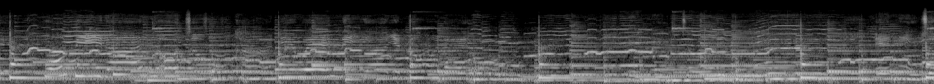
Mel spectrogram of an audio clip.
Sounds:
Music

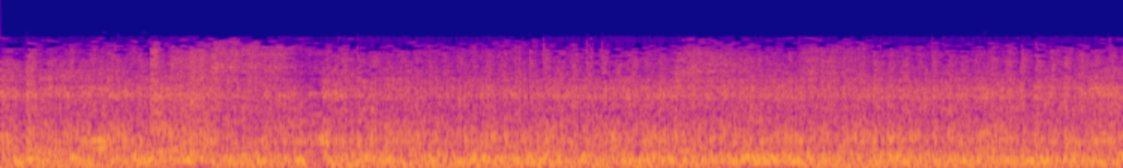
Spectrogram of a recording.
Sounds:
Heavy metal, Guitar, Rock music, Music, Musical instrument, Plucked string instrument

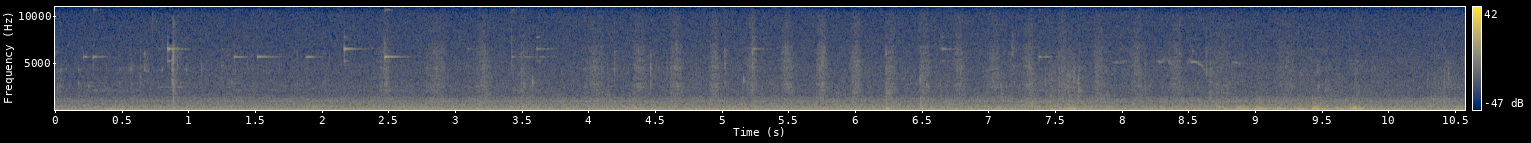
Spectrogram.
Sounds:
Engine

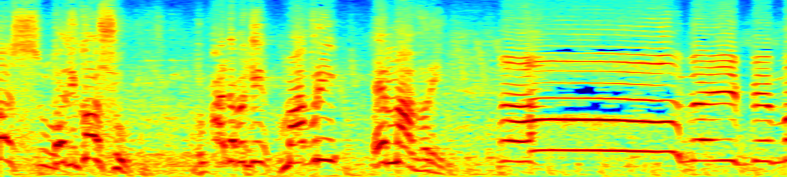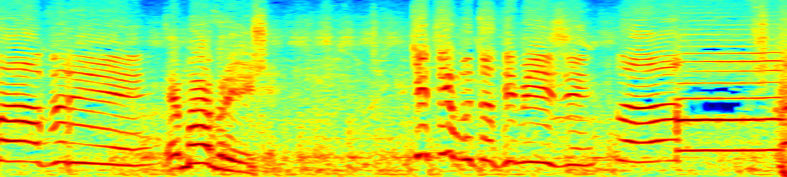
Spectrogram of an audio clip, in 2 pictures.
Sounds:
Speech

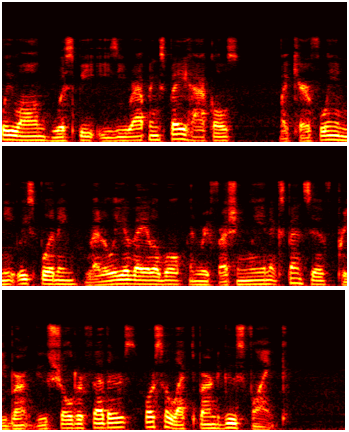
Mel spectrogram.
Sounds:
Speech

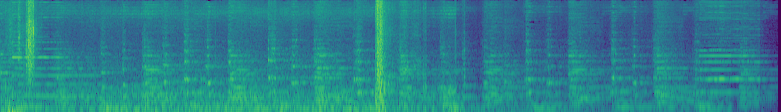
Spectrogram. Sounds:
Music

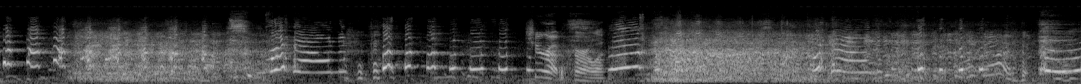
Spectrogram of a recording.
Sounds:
Laughter

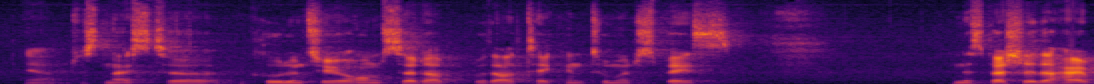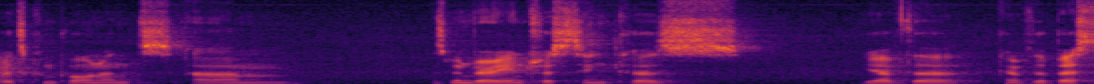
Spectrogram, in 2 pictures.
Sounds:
Speech

